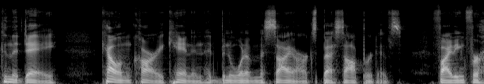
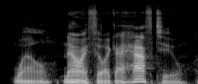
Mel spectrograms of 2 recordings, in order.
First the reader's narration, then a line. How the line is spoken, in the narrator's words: I said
